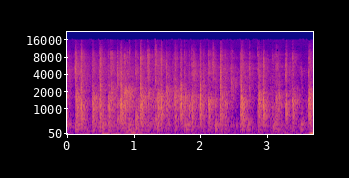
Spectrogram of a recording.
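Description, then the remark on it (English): An audience applauds the panelists after their presentation, a steady patter of many hands clapping at once that holds for several seconds, fairly soft, with no voices over it. “If you give them a big round of applause for their fantastic presentation.”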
